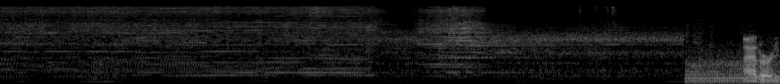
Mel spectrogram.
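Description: A table saw whirs steadily as it cuts through a wooden board.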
